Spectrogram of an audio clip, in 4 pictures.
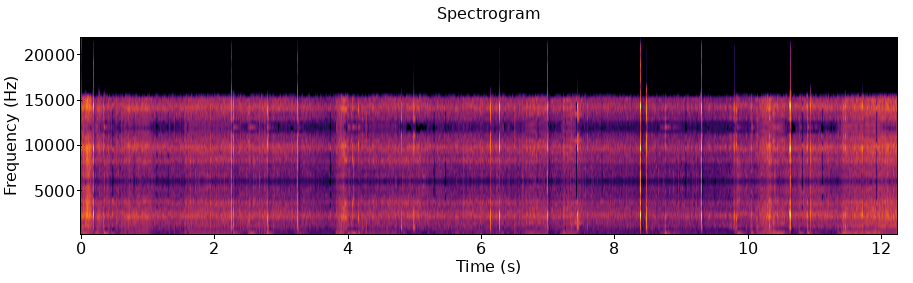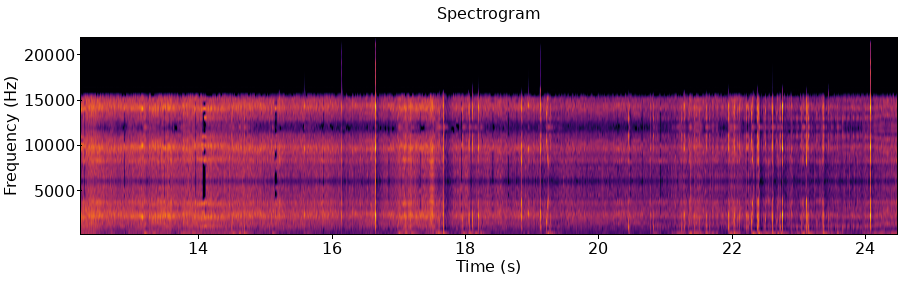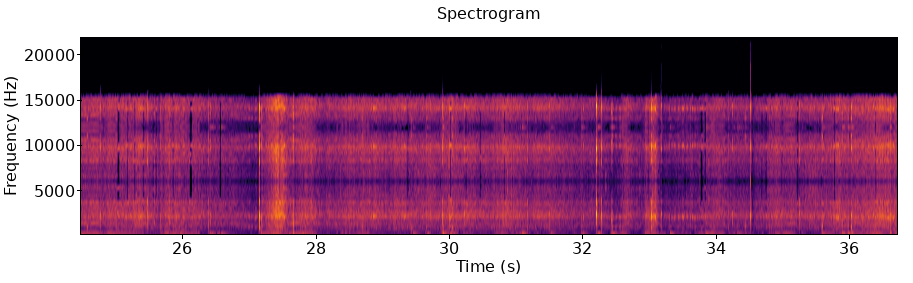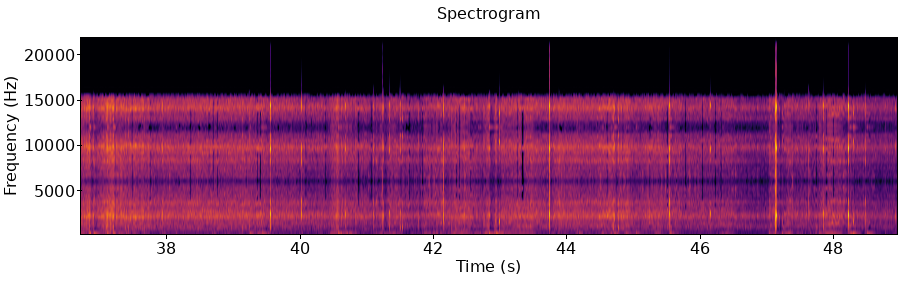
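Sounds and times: motorcycle engine revving: 0.0 - 48.9.

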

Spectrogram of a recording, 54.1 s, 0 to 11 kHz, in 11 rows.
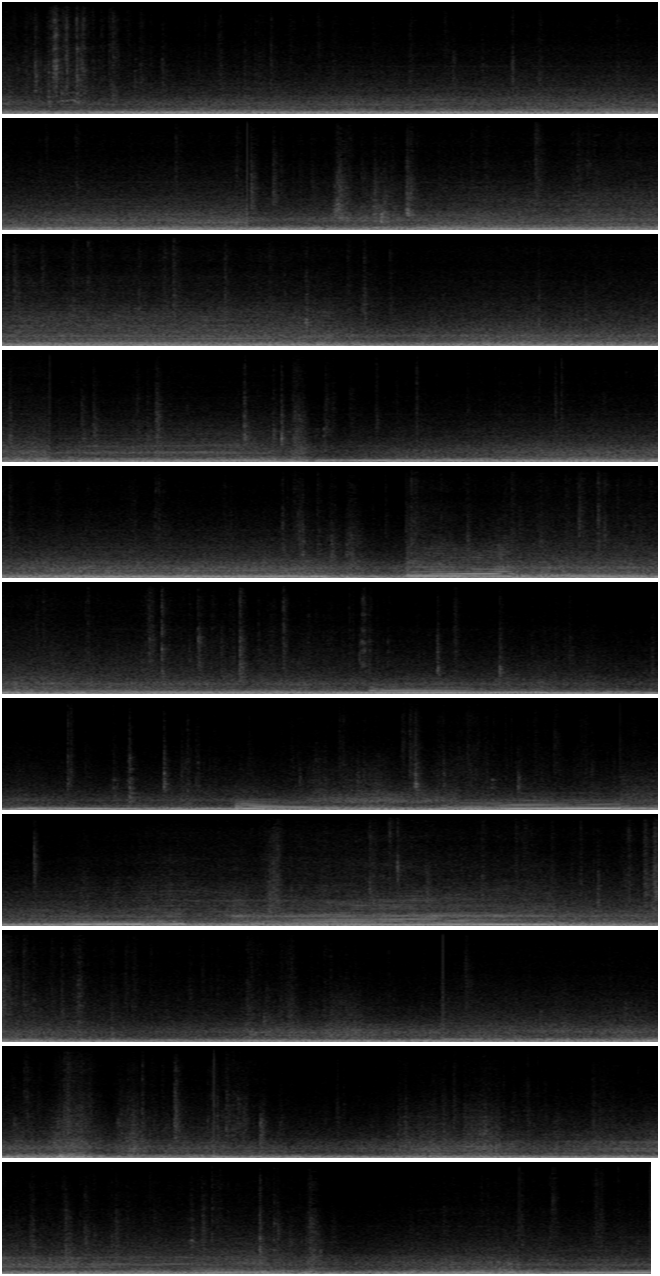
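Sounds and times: car engine at full throttle: 0.0 - 54.0
road and tyre noise: 0.0 - 54.0.

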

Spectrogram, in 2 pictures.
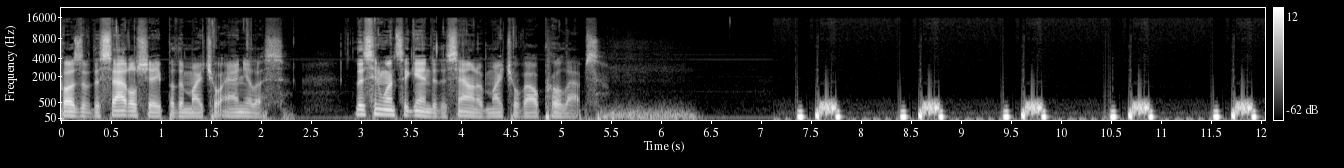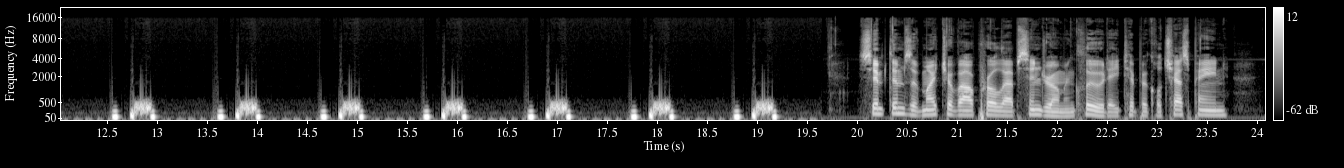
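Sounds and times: heart click and murmur: 7.4 - 7.8, 8.4 - 9.9, 10.5 - 12.0, 12.6 - 13.0, 13.6 - 15.1, 15.7 - 18.2, 18.8 - 19.2
heartbeat through stethoscope: 7.4 - 7.8, 8.4 - 12.0, 12.6 - 13.0, 13.6 - 18.2, 18.8 - 19.2.

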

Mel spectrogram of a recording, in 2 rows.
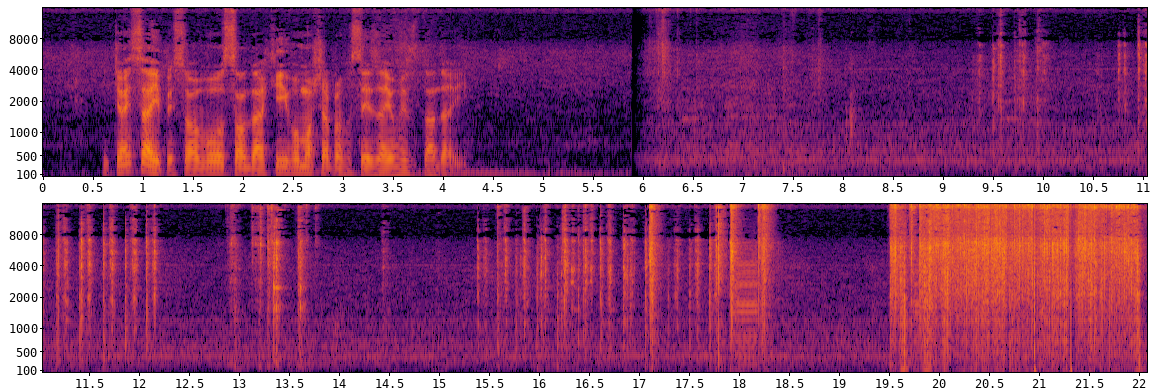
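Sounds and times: steady hum: 7.5 - 22.0
metallic clicks and scrapes: 9.3 - 10.1, 10.7 - 12.3, 15.3 - 17.9.

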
